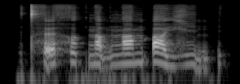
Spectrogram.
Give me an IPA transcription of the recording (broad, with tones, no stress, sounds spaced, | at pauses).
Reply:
t̪ʰ ɛ̰˧˥ h əː˨˩ k̚ n a̰˧˨ n ŋ a˨˦ m ʔ a˧˩ j ɣ ḭ˧˨ ŋ ʔ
